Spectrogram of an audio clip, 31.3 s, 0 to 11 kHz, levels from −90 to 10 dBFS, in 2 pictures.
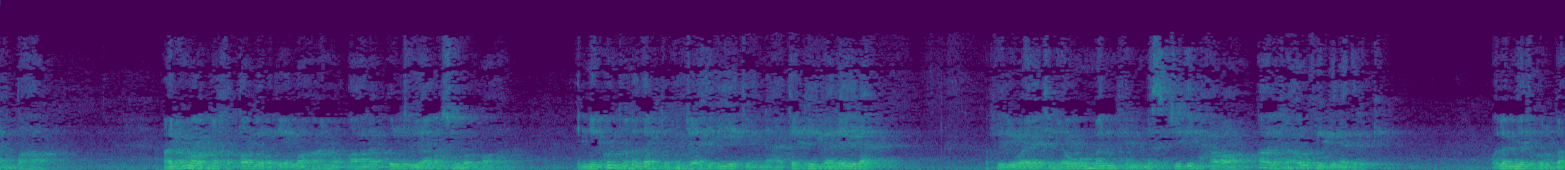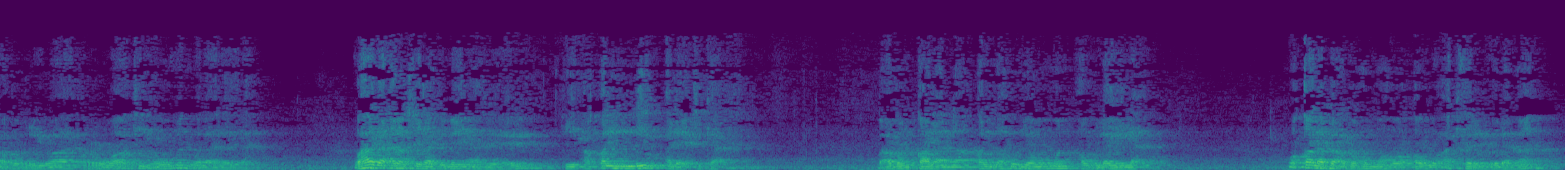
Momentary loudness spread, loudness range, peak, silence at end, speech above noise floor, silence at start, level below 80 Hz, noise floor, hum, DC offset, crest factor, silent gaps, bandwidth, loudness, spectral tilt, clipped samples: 22 LU; 3 LU; -8 dBFS; 0 s; 21 dB; 0 s; -56 dBFS; -48 dBFS; none; under 0.1%; 20 dB; none; 9 kHz; -28 LUFS; -8 dB/octave; under 0.1%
